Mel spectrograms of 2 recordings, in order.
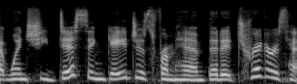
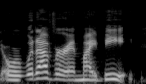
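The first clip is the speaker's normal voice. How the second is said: ordinary talk, nothing marked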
